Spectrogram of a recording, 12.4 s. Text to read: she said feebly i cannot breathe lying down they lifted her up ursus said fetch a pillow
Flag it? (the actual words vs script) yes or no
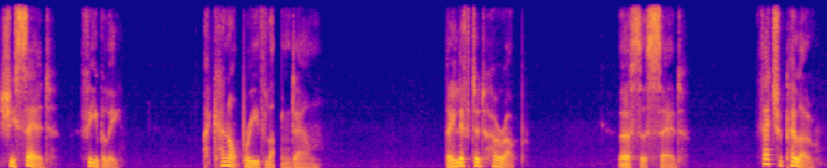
no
